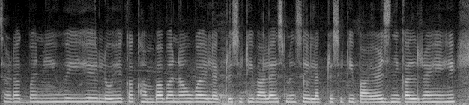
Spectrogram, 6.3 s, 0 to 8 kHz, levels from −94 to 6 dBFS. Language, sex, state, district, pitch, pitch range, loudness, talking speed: Hindi, female, Uttar Pradesh, Ghazipur, 255 Hz, 250-260 Hz, -16 LUFS, 190 wpm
